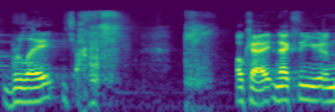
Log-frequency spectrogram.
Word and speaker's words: brûlée: It's pronounced brulee.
